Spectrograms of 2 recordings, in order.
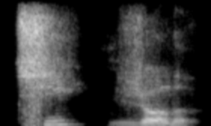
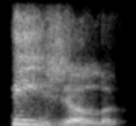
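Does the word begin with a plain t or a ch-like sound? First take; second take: ch-like; plain t. First: The first consonant sounds like ch. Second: The first consonant is a plain t. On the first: This is how it is said in inland São Paulo. "eu falo tijolo desse jeito" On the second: This is how it is said in the Northeast and South. "puro foneticamente dizendo, ele é esse t"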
